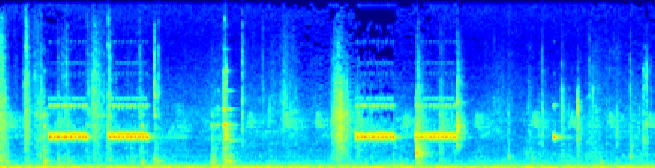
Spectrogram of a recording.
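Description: A telephone ringing with the British double-ring pattern: two pairs of short electronic trills, with the start of a third ring cut short near the end. Light clinks of a knife and plate sound between the rings.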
